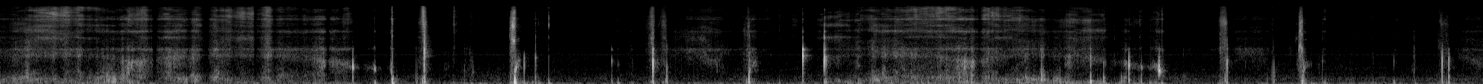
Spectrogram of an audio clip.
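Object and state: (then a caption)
Bamboo lid on a ceramic candle jar. Fingertips remove and reinsert the bamboo lid of a pink ceramic candle vessel, making short, dry, low plops that stop almost instantly. The plops come in a quiet, irregular series, mixed with stretches of soft, bright rustling.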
